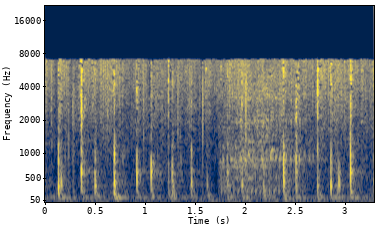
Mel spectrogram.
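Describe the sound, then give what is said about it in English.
A horse's hooves stomp steadily on dry, dusty ground in Kansas in a quick, uneven rhythm, fairly loud, with a faint low rumble underneath. “Darn horse. Seems he's just bound to stomp all the dust in Kansas in my eyes.”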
